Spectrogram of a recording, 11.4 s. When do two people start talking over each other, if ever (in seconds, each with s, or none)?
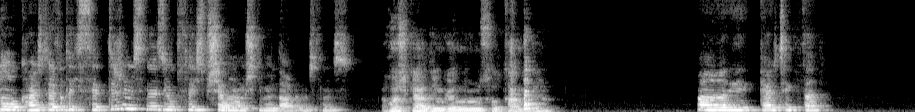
none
